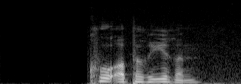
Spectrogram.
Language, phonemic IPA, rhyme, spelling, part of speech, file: German, /ˌkoʔɔpəˈʁiːʁən/, -iːʁən, kooperieren, verb, De-kooperieren.ogg
- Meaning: to cooperate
